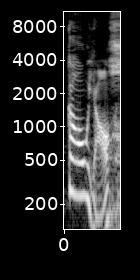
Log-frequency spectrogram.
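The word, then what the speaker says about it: 皋陶: 陆安地区的建制其实啊和曹县一样历史悠久，在夏朝时属于高尧后裔封地。这个高尧的尧是个陶瓷那个陶哈，一定要读成尧。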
